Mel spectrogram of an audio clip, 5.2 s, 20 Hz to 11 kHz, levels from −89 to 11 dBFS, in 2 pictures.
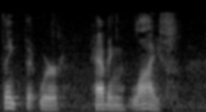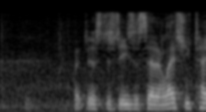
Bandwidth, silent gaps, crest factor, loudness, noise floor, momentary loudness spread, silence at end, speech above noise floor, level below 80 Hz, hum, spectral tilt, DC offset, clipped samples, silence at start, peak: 8 kHz; none; 20 dB; -33 LUFS; -59 dBFS; 15 LU; 0 s; 27 dB; -78 dBFS; none; -5 dB/octave; under 0.1%; under 0.1%; 0.05 s; -14 dBFS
